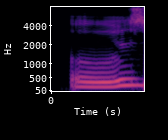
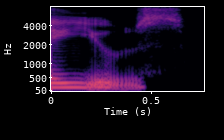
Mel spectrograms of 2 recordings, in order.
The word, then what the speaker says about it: use: So, that sound is hidden or implied by the way the U is pronounced in this context. So, we don't say oohs, we say use.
